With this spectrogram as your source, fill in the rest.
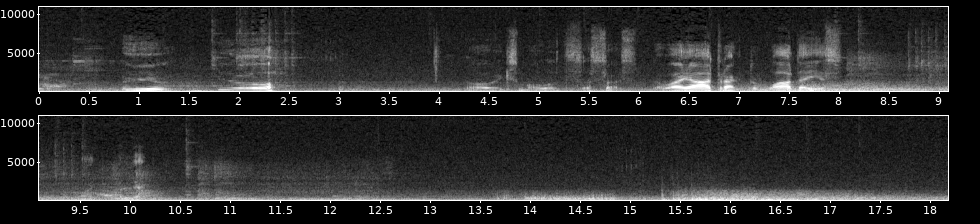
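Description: Heavy naval guns fire in booming blasts.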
